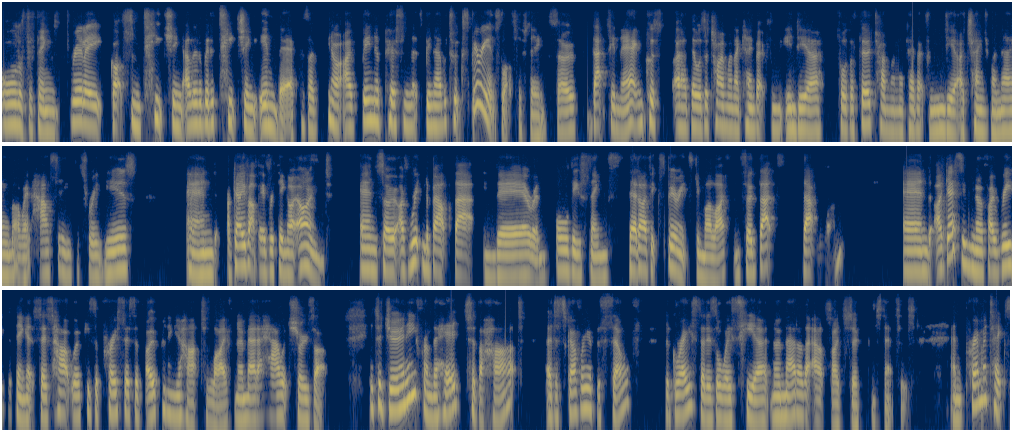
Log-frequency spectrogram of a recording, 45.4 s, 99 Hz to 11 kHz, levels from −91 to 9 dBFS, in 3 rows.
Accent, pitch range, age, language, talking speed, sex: Australian, 145-185 Hz, 50-69, English, 205 wpm, female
